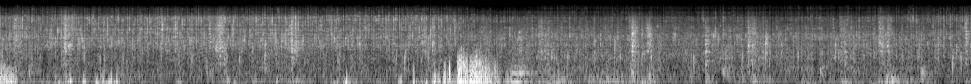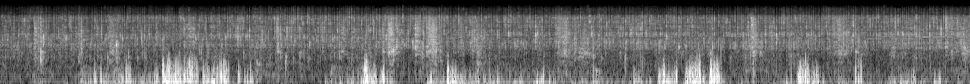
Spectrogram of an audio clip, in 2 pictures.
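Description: Rain falling steadily, with water splashing and running, and a few low rumbles swelling through it.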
